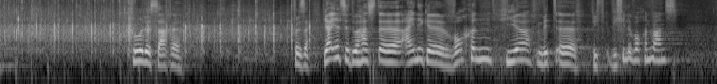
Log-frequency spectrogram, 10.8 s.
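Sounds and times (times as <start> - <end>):
audience clapping: 0.0 - 5.0
speech: 2.0 - 2.8, 4.4 - 10.2.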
